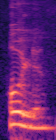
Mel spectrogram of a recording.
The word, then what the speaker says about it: hall: Attention, hall sans eux se prononce hall avec le son O comme une tôle.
